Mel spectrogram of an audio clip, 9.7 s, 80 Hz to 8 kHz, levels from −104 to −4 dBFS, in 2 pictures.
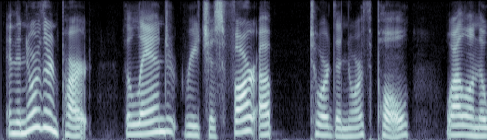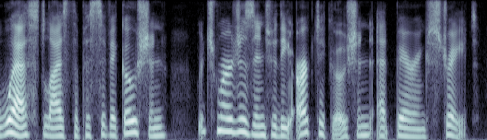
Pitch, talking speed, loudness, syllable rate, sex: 205 Hz, 185 wpm, -21 LUFS, 5.2 syllables/s, female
